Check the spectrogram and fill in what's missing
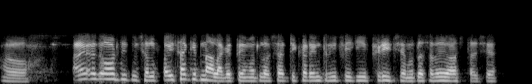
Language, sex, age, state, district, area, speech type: Maithili, male, 18-30, Bihar, Purnia, urban, conversation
